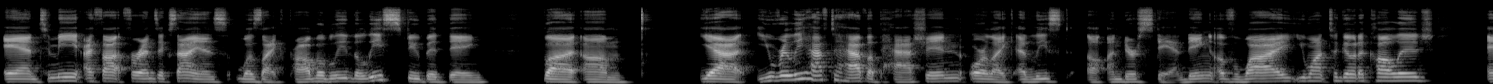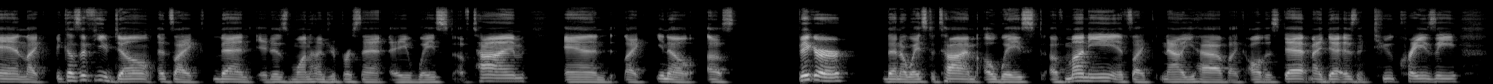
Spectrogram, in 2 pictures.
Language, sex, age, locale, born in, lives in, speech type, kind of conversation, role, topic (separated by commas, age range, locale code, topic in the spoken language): English, male, 20-24, en-US, United States, United States, conversation, unstructured, none, What routines, boundaries, and small hacks help you juggle homework, hobbies, and sleep during hectic school weeks?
